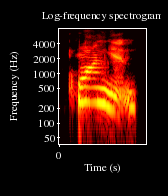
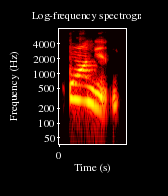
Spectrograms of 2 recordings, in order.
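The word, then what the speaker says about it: Kuan Yin: Jannah right we have no Sarang excuse me kuan-yin see I know I was pronouncing wrong kuan-yin compassion release judgment about yourself and others and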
